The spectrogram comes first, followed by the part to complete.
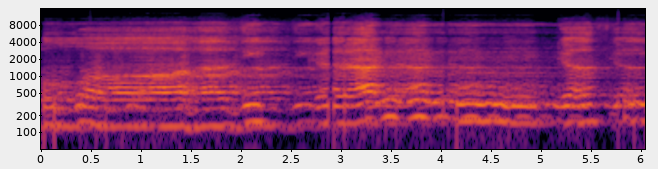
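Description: A man reciting the Quran in melodic tajwid style (qirat), singing long held notes that bend and waver in ornamented runs, amplified through microphones.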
